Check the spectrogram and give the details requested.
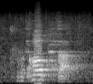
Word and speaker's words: ricotta: And Wendy, I appreciate as an Italian, the way you say it, ricotta. Ricotta.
